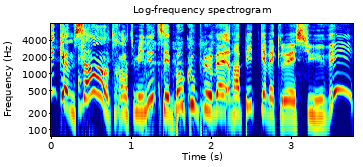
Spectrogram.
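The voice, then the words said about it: Put-on posh non-Parisian French accent. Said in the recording (French): “J'arrive pas à retrouver d'où vient cet accent, mais c'est clairement pas un accent de parisien, ça. ... C'est pas un accent parisien, clairement pas. ... C'est l'accent de droite, ... l'accent l'accent euh, parisien dijonnais.”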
